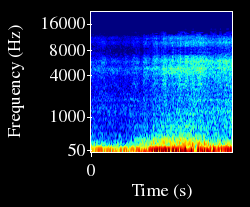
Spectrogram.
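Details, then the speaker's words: Nissan Pathfinder with a leaking fuel line spraying gasoline: low, lumpy rumble that dips and surges unevenly; misses badly from low fuel pressure. "now if you're picking this up it's missing like crazy doesn't have the fuel pressure to stay running"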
